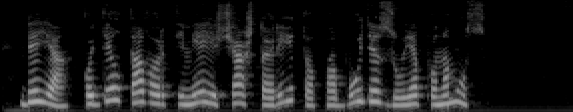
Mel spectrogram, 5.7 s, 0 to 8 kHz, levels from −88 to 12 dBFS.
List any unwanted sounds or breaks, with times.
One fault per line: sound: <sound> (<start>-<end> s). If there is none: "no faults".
no faults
